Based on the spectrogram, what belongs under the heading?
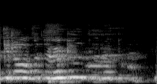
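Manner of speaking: high, loud yelled order; screaming voice. Retold or imitated. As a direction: bark it like an impatient shouting boss. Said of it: "screaming and yelling at you".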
